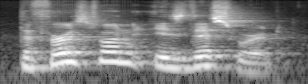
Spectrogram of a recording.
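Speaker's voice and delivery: ordinary delivery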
